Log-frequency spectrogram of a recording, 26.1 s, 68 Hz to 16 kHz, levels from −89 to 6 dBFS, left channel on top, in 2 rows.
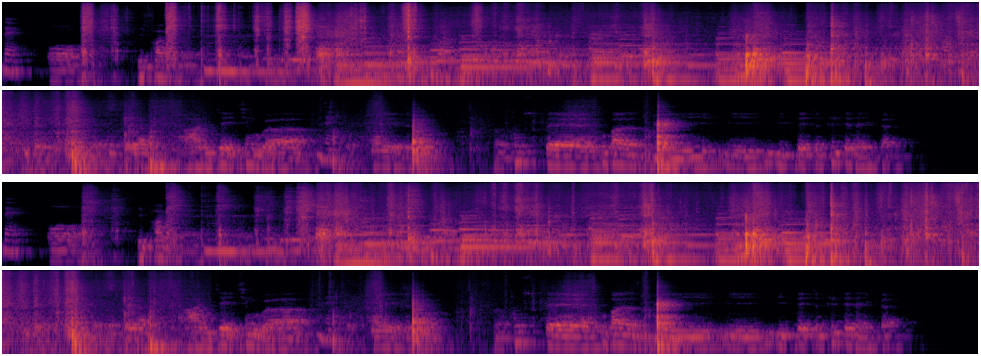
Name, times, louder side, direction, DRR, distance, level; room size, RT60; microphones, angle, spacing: voice 1, 0.6-1.3 1.8-2.7 3.1-4.3 5.0-7.7 8.2-8.8 9.6-11.3 11.6-12.9 13.3-13.8 14.2-17.1 17.6-18.8 19.6-24.9, equal, 80° right, -4 dB, 4.2 m, -47 dB
sound 1, 1.1-1.7 2.2-4.2 4.5-5.6 6.0-6.5 7.6-7.8, left 9 dB, 75° left, 0.7 m, -37 dB
voice 2, 2.7-3.9 4.6-4.9 7.1-8.2 11.4-11.8 12.5-13.2 17.2-17.6 21.7-22.4, left 1 dB, 25° left, 6 dB, 0.9 m, -51 dB
sound 2, 4.2-15.8 17.1-18.2 18.5-18.7 19.2-19.3 19.7-19.8 20.1-20.2 20.5-21.0 21.3-22.0, right 2 dB, 40° right, 1.2 m, -38 dB
Piano, 4.4-11.3, right 1 dB, 10° right, 0.4 m, -43 dB
13.5 x 10.0 x 3.6 m, 0.71 s
head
